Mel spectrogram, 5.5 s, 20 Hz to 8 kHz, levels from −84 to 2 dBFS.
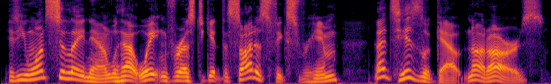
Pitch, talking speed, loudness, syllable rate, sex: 150 Hz, 240 wpm, -19 LUFS, 5.4 syllables/s, male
